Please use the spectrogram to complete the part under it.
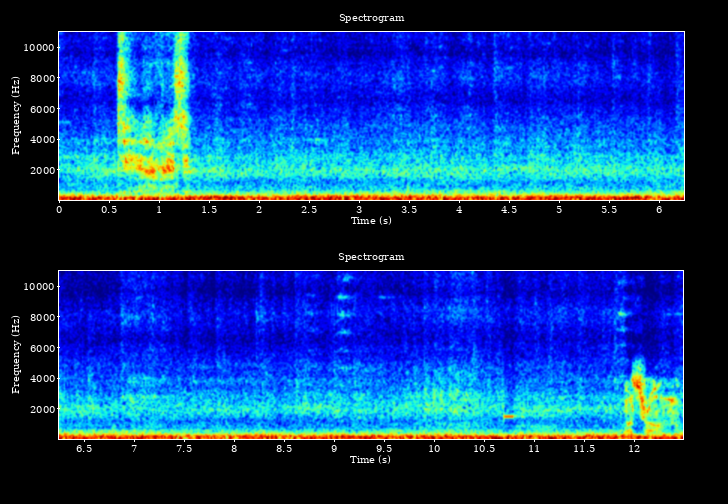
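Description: A moving train in the Final Fantasy XV video game rumbles as a steady, loud low roar throughout, with faint higher rattling bursts near the start and end.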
